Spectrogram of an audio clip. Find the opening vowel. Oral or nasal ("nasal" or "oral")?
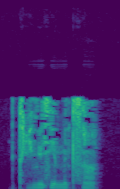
oral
